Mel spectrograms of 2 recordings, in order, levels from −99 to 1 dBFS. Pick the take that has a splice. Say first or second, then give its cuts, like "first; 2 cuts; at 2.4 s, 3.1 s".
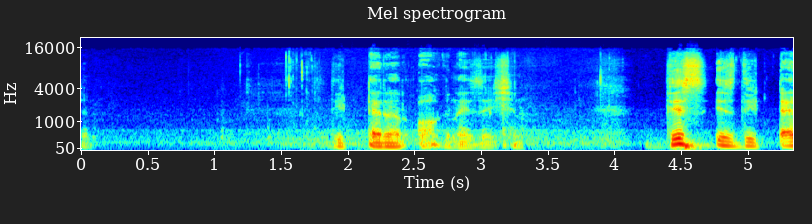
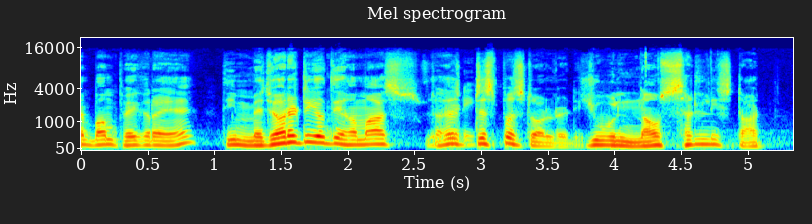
second; 3 cuts; at 0.9 s, 2.5 s, 3.7 s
